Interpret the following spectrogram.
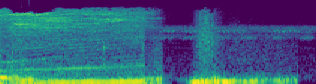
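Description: Edited-in outro sound effect: a loud rushing whoosh with a slowly rising tone for about two seconds, a brief drop, then a second short burst, fading out on a faint high steady tone.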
